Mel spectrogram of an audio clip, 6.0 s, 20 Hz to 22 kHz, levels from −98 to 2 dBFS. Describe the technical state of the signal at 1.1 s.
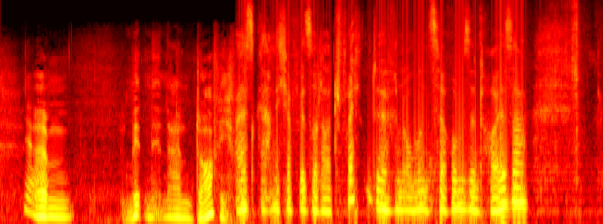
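At 1.1 s the signal is intact, with no dropout, clipping, glitch or other fault to be heard at that moment.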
